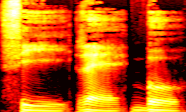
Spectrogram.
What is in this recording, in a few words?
"thirebo", concat syllables; Affixing experiment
